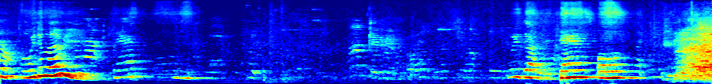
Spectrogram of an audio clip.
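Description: A group of young children sing together on a stage.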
